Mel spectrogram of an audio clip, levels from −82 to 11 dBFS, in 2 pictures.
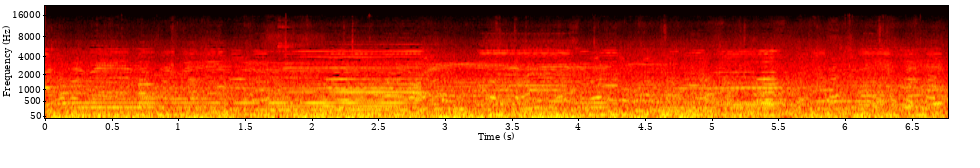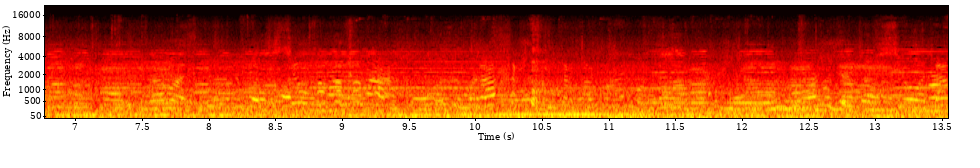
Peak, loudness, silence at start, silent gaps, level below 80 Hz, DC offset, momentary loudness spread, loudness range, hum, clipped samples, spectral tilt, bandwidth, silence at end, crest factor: -4 dBFS; -21 LUFS; 0 s; none; -26 dBFS; under 0.1%; 4 LU; 1 LU; none; under 0.1%; -6.5 dB/octave; 15.5 kHz; 0 s; 14 dB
